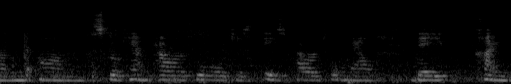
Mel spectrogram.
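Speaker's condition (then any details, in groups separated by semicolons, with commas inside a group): No condition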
